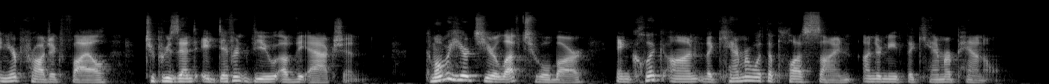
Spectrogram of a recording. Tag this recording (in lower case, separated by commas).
speech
